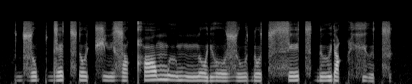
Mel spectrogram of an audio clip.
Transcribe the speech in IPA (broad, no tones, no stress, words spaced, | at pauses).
d͡zop dɛt͡sɾot͡ʃizɔ qʰɔm ɯmno ɾʲozuɗot͡s set͡s ɗɯɾʲɯqxʲɯt͡s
